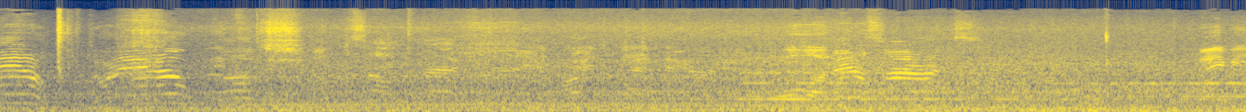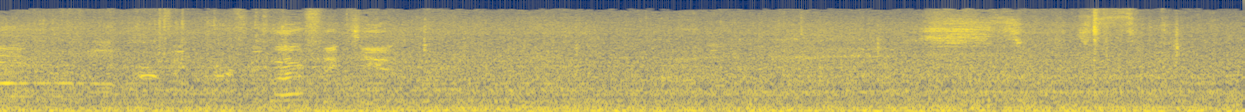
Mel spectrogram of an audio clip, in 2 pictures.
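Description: Steady road and engine rumble inside a moving car, a little louder from about four seconds in, with faint voices.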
